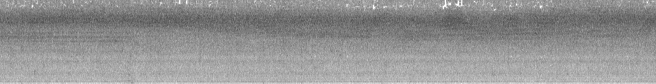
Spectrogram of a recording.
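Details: On a hot day, Japanese honey bees keep up continuous fanning, giving a thick, even drone with faint low wavering, sustained for the whole stretch beneath a steady sharp high hiss.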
